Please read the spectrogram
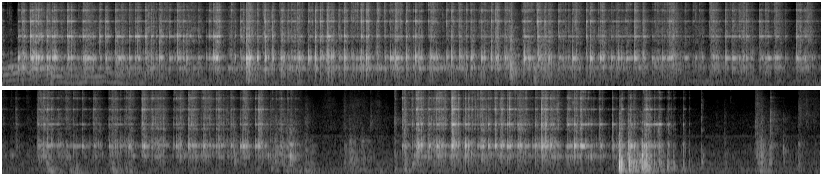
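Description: Marker pens rattled and shaken inside a drinking glass: a rapid, continuous clinking with the glass ringing over it. It comes in two spells with a short break about two-thirds of the way through, and there is a dull bump near the end.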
